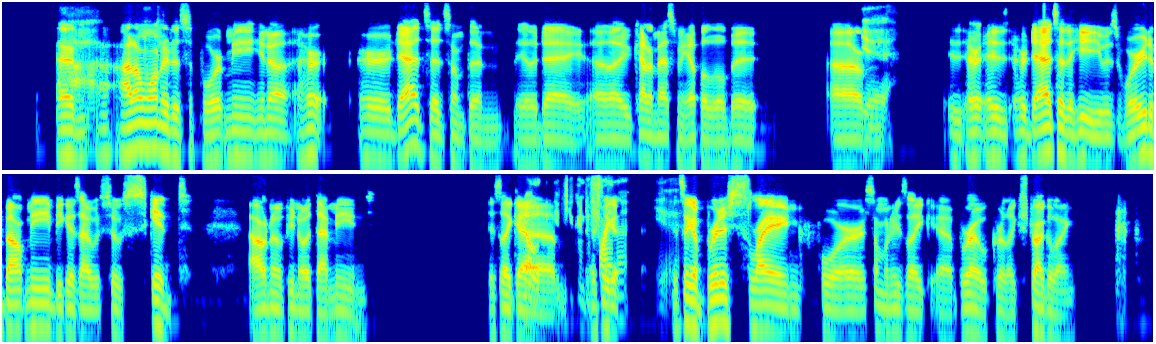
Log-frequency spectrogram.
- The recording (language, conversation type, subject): English, advice, How can I cope with future uncertainty?
- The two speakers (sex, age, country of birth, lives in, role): male, 25-29, United States, United States, user; male, 30-34, United States, United States, advisor
- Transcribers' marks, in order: stressed: "skint"; other background noise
